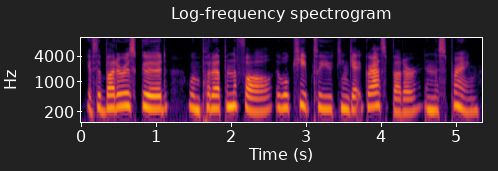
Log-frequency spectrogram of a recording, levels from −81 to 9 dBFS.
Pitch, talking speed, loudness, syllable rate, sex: 230 Hz, 260 wpm, -17 LUFS, 5.1 syllables/s, female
